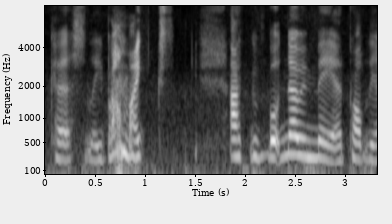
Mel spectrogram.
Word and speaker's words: Kearsley: And as those two trains go to their respective destinations, I shall catch you all when the next train comes here at Kearsley.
